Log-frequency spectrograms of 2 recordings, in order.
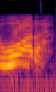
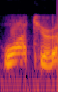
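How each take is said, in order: First: The word ends with an ah sound. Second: The word ends with an r sound. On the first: "I say water. ... make the E R a A" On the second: "I don't say water"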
